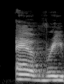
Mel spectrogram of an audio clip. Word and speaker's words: every: Every breath I'm deeper into you. Every breath. Atenção aí que o E do meio da palavra every não é pronunciado, então every breath I'm deeper into you.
